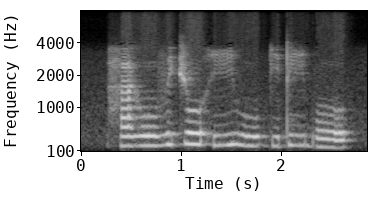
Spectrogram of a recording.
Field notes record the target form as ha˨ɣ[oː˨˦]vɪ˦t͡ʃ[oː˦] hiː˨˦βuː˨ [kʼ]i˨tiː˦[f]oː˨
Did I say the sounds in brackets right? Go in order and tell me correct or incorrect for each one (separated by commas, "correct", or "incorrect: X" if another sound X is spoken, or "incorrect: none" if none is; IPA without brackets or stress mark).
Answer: incorrect: oː˨, correct, incorrect: k, incorrect: b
